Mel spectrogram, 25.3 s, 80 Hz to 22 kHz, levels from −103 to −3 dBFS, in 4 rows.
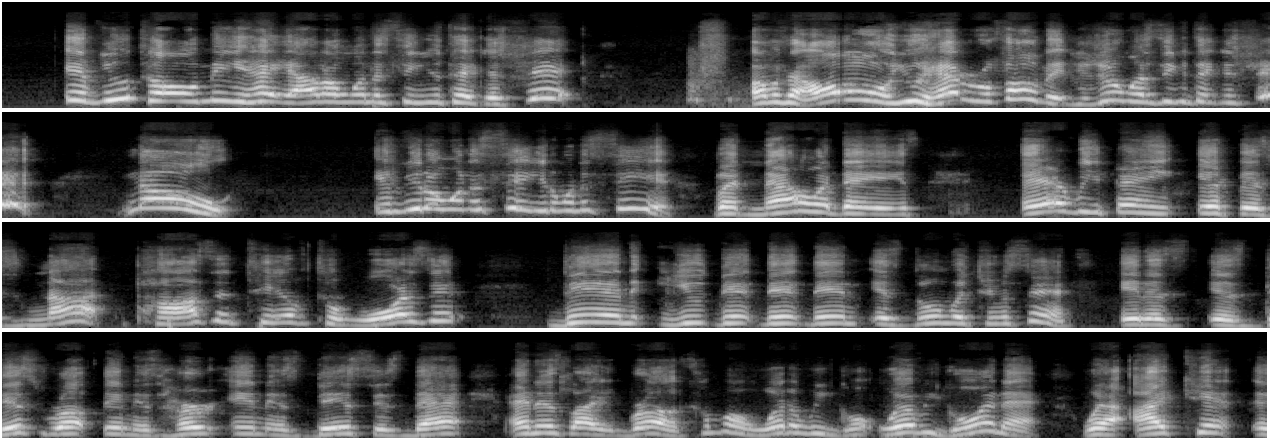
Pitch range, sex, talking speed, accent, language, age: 210-280 Hz, male, 220 wpm, American, English, 30-49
